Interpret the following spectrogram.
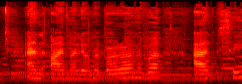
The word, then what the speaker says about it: Baranova: 3 and I'm ala baranova and see you said my surname correctly for baronova I never pronounce it in the Russian way I was pronounced in the British way and I romance Shadow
